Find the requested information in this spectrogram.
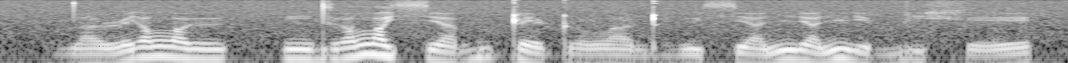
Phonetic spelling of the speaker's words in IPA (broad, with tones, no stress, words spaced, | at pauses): d̪a˩ ɭi˦ lˠɨ˦ | ndɨ˨˦ lˠi˦sʲa˨˩˦bʉ˦ ʈe˩ʈʉ˩ lˠa˩ ɖʱɨ˩sʲa˨˩˦ nʲa˨˩˦nʲe˩ bi˦˨xe˨˦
